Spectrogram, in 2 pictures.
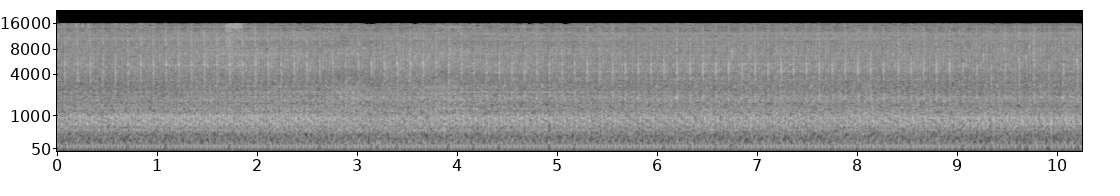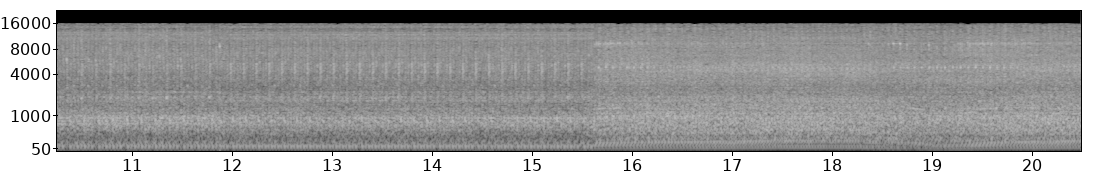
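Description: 1969 VW Beetle's air-cooled flat-four engine idling steadily, then, about three-quarters of the way through, revved up and down twice at the carburettor to check the distributor's ignition advance.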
